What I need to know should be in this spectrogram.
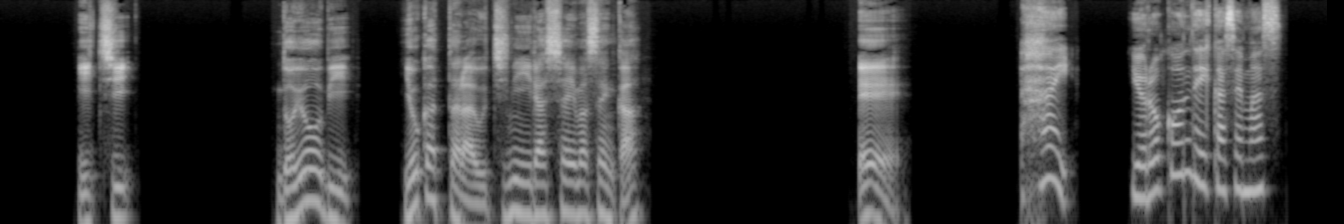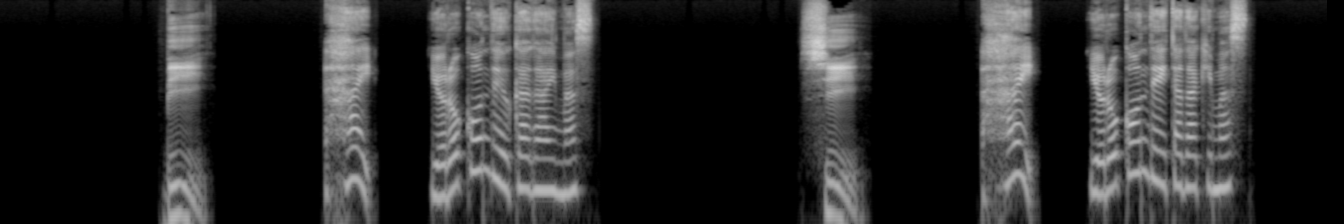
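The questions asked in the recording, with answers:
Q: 土曜日よかったらうちにいらっしゃいませんか?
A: B: はい、喜んで伺います。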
